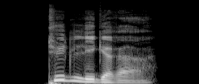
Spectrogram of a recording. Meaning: inflection of tüdelig: 1. strong/mixed nominative masculine singular comparative degree 2. strong genitive/dative feminine singular comparative degree 3. strong genitive plural comparative degree
- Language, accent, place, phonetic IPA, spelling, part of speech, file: German, Germany, Berlin, [ˈtyːdəlɪɡəʁɐ], tüdeligerer, adjective, De-tüdeligerer.ogg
